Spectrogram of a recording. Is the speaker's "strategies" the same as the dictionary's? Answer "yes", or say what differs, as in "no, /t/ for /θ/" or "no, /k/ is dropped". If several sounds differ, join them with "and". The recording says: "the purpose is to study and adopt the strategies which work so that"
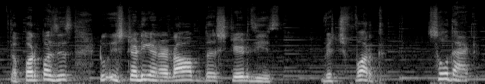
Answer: no, /ɹ/ is dropped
